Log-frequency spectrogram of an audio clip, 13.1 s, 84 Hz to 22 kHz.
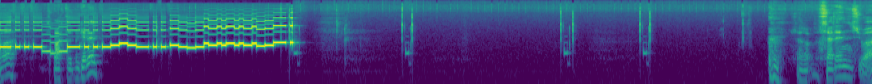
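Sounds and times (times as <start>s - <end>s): electronic ringtone melody: 0.0s - 4.6s
phone keypad tones: 0.0s - 4.6s.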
